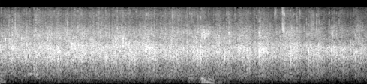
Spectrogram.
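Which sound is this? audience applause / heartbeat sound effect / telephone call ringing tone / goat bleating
audience applause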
